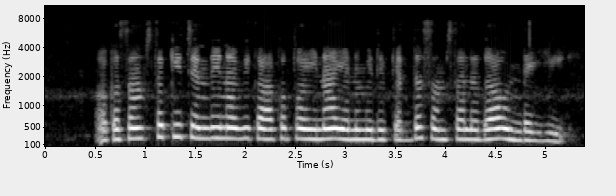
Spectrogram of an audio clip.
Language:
Telugu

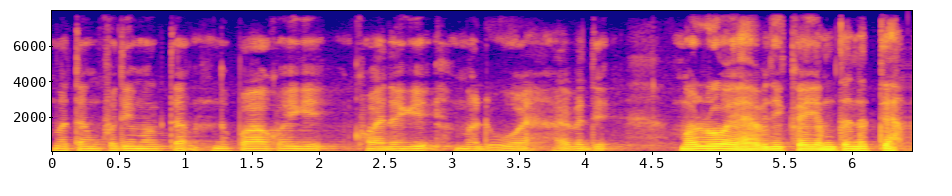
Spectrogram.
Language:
Manipuri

